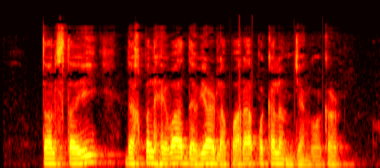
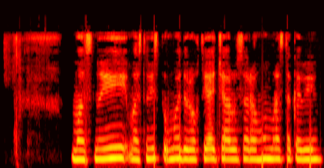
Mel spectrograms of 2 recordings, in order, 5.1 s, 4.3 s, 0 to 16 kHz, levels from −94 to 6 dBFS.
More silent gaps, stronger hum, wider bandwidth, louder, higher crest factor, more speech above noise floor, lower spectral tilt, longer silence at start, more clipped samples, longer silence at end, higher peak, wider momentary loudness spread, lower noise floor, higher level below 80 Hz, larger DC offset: neither; neither; first, 9.2 kHz vs 8 kHz; first, -20 LUFS vs -27 LUFS; about the same, 16 dB vs 14 dB; first, 51 dB vs 20 dB; first, -5.5 dB/octave vs -4 dB/octave; first, 0.55 s vs 0.05 s; neither; first, 0.45 s vs 0.05 s; first, -4 dBFS vs -14 dBFS; second, 12 LU vs 18 LU; first, -71 dBFS vs -47 dBFS; first, -48 dBFS vs -62 dBFS; neither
